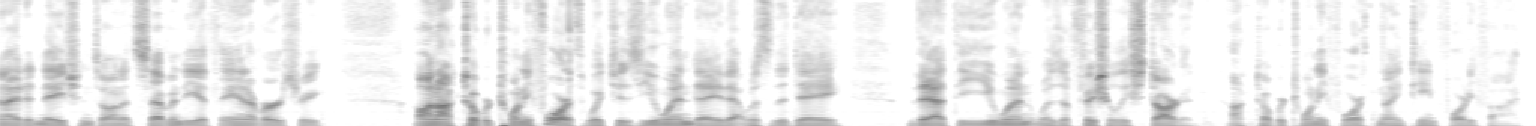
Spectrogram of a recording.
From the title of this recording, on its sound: Live at Solar Decathlon 2015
